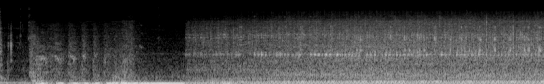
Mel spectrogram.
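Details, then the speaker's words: Nissan 300ZX with swapped-in KA24DE engine, cold start: loose, uneven timing chain rattle settling into steady idle; common KA24 weak point, planned fix is removing valve cover and upper chain guide before a long road trip. "un problème très courant avec les ka24 est qu'ils ont un hochet de chaîne de distribution."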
